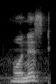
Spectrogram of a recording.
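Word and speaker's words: honest: is dash ऑनेस्ट मैन ऑनेस्ट के spellings के अंदर एथ जो है वो साइलेंट है और इस तरह से ओ एन ई एस T sound पैदा होगी वाउल साउंड पैदा होगी जिसको हम ऑनेस्ट कहते हैं तो इस तरह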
